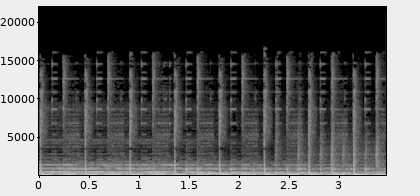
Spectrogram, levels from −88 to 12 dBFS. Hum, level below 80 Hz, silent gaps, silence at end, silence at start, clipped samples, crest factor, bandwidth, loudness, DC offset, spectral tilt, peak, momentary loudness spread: none; -18 dBFS; none; 0 s; 0 s; under 0.1%; 12 dB; 16 kHz; -16 LUFS; under 0.1%; -6.5 dB/octave; -2 dBFS; 1 LU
